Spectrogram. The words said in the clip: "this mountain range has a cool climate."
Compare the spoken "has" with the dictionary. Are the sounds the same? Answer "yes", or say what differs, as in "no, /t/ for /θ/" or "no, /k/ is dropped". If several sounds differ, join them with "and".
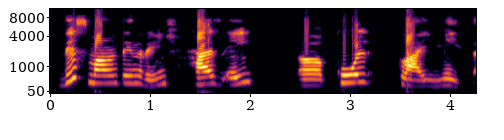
yes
